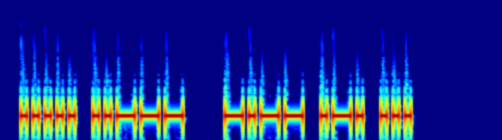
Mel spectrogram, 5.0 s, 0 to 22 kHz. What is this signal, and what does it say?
Morse code, heard as a keyed tone, about 20 wpm, 700 Hz. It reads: 52 YRS
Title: Speed-Racing Common QSO Phrases - 17wpm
